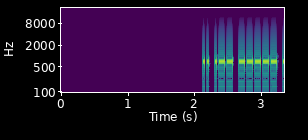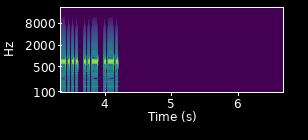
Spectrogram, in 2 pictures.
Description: Morse code, heard as a keyed tone, about 40 wpm, 700 Hz. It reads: IW0BUR
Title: DXCC-100 Call Signs - 6 Characters - Repeated 3x - 40wpm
